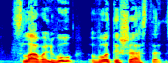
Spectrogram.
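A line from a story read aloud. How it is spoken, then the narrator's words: Plain. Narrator (Russian): сказал Бри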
